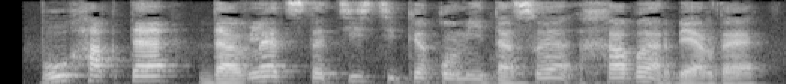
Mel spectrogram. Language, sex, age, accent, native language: Uzbek, male, 18-24, Samarqand, Uzbek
